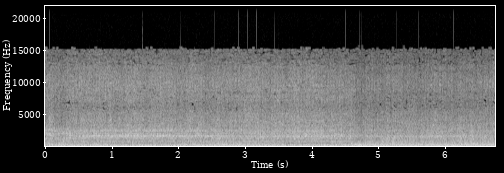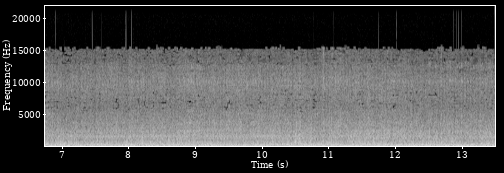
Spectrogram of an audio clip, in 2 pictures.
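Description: Motorcycle running steadily on the move, a continuous low rumble of engine and riding noise.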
